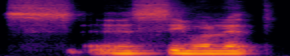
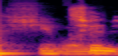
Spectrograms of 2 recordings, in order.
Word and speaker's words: Shibolet: Entonces, por no pronunciar bien Sibolet, que era Shibolet.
